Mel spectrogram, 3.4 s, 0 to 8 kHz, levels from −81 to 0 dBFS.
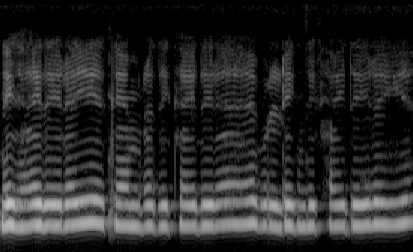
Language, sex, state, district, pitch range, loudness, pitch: Hindi, female, Bihar, Sitamarhi, 210-225 Hz, -32 LUFS, 215 Hz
